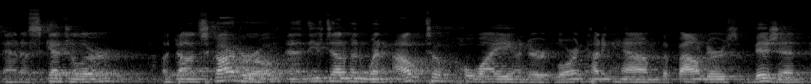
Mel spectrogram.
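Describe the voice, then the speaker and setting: An older male pastor preaches slowly in a mellow, slightly raised voice, wandering through his points with plenty of ums and then swelling into emphatic declarations. His voice rings through a church hall with a long, roomy reverb. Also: mid-range voice. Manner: rambling, halting with many fillers, rising to emphatic peaks. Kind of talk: sermon.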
